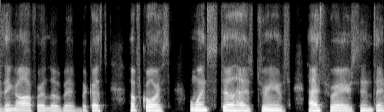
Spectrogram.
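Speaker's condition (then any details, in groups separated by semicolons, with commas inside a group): ALS; leg onset, speech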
